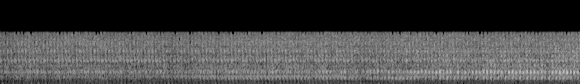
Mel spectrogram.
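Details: 2004 VW Passat 1.9 TDI diesel idling: rough, uneven flutter about three per second over the engine note, an unsteady belt rumble with the belt appearing to jump. Owner suspects a worn pulley, unsure whether to replace the pulley or the alternator.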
